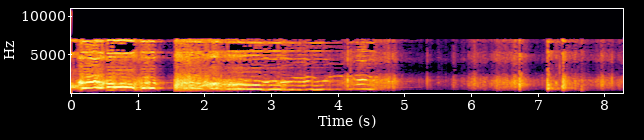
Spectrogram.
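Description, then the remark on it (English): A wolf howls and snarls in rising, wavering cries for several seconds, then the sound breaks into rough scuffling and thrashing noises as the wolf attacks a man. “Why didn't you let the wolf kill him, Shadow?”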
